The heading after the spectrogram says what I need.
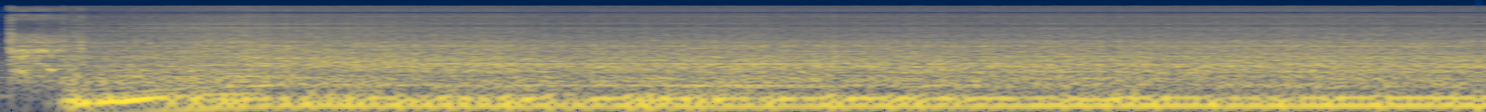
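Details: Four-cylinder carbureted engine after carb synchronization with homemade manometer: catches and settles into steady, even idle with smooth low rumble, no misses or hunting; cylinder four slightly strong.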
